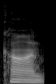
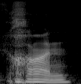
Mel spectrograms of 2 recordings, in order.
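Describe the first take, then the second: First: The name is said with an anglicized pronunciation. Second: The name is said with its native pronunciation. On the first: The speaker calls it wrong. "not Khan" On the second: The speaker calls it right.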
